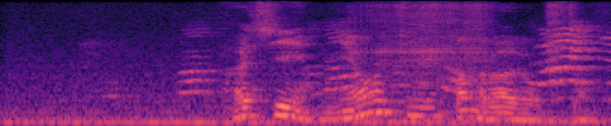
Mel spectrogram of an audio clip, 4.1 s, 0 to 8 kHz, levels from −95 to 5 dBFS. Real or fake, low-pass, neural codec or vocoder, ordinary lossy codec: real; none; none; none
